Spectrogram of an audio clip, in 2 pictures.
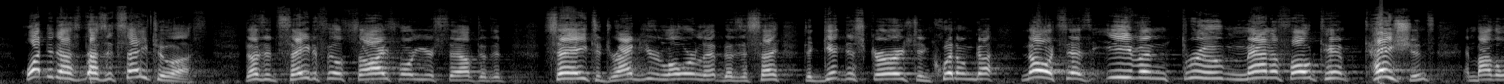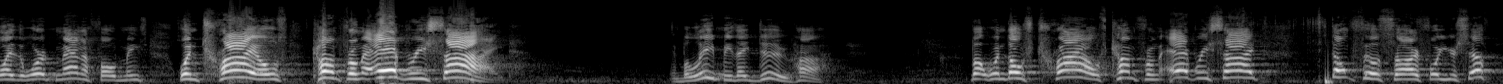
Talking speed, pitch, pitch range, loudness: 145 wpm, 255 Hz, 225-295 Hz, -15 LUFS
